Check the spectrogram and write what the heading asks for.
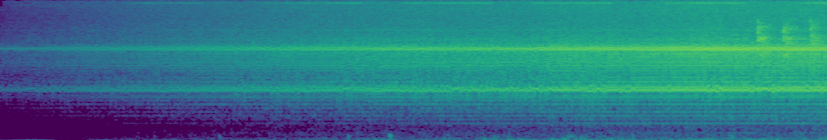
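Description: Harsh noise fading in as the intro of a noisecore track: a hiss with two steady high whistling tones, growing steadily louder throughout.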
